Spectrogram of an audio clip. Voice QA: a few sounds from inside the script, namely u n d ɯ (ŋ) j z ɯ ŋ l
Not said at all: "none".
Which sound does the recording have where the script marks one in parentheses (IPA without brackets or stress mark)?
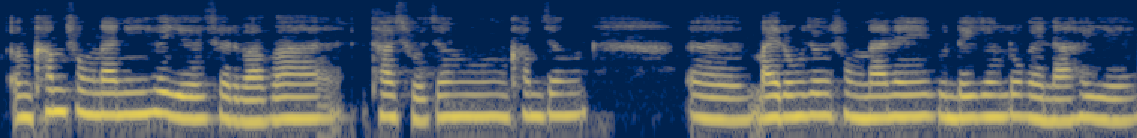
none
